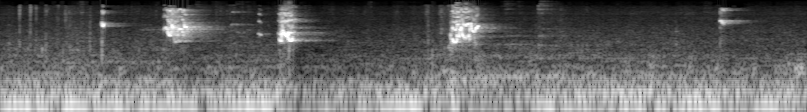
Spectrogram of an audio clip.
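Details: Pet lovebirds, a green Personata and a pastel white, chirping in the morning: a few short, sharp, high chirps scattered irregularly over four seconds, with quiet pauses between.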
